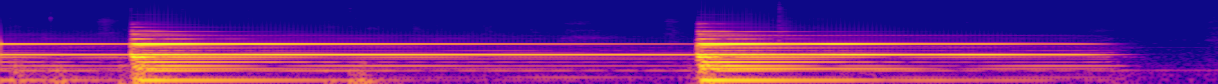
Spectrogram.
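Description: Piano chords struck and left to ring: one already sounding is cut across by a new loud chord about a second in and another about seven seconds in, each slowly dying away, the last fading out about eleven seconds in.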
